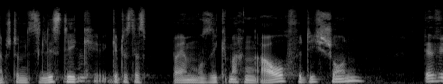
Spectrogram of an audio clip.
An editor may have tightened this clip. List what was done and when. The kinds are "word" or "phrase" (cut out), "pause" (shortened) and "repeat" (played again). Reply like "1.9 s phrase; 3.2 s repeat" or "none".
none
